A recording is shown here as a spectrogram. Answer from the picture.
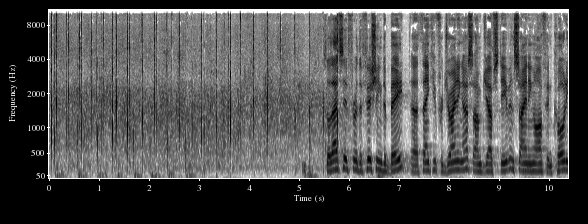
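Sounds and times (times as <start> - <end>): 
audience applause: 0.0 - 5.9
speech: 5.6 - 10.3.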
